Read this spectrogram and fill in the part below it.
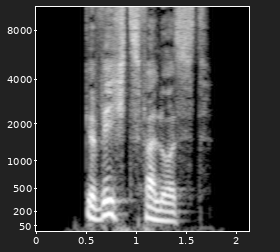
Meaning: weight loss
- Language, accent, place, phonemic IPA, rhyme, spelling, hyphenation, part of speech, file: German, Germany, Berlin, /ɡəˈvɪçt͡sfɛɐ̯ˌlʊst/, -ʊst, Gewichtsverlust, Ge‧wichts‧ver‧lust, noun, De-Gewichtsverlust.ogg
